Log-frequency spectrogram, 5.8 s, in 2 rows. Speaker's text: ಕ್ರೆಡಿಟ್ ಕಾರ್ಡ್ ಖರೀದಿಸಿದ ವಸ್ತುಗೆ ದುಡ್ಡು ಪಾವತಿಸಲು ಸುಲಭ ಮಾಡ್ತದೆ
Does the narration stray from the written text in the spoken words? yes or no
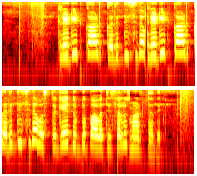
yes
